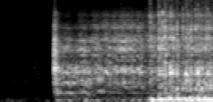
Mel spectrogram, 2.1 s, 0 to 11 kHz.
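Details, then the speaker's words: 1986 Ford F150 with solid axle swap, cold started while its coolant system is refilled after a flush: quiet, then a quick catch and a firm cold fast idle that settles into an even, deeper run. Clean start, no misfire. "Alright, I'm gonna go ahead and give you a little cold start just so you can hear it."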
